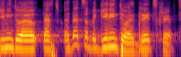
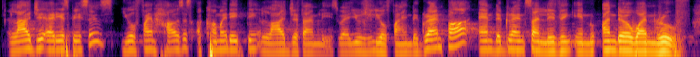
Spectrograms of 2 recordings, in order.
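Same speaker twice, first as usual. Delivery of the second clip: ordinary talk, nothing marked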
